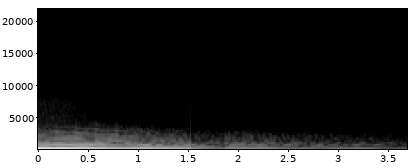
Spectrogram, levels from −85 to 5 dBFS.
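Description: Short concealed packet loss occurs from 0.83 to 0.87 s. A stretch of audio arrived too late to be decoded, leaving a hole of about 20 ms, and the receiver bridged roughly 14 ms of it by extending the preceding sound before crossfading back into the real signal. What you hear is a brief smear or wobble. The continuity is faked rather than genuine, so the detail that belonged in that gap is simply gone.

One channel drops out from 1.53 to 1.88 s. For about a third of a second, the overall level falls abruptly by about 6 dB and then recovers just as suddenly. That is the drop you get when one side of a stereo pair goes silent and the remaining channel is summed to mono, so the likely cause is a lost stereo channel. The material in the remaining channel survives at half amplitude.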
